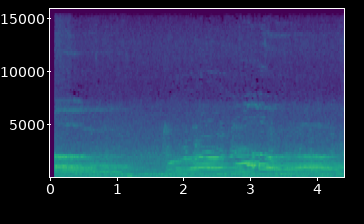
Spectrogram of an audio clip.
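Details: Domestic cats in a fight give a wavering, drawn-out yowl with stacked harmonics that bends up and down in pitch, rising in loudness toward the end, over a steady background hum.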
